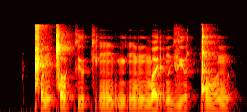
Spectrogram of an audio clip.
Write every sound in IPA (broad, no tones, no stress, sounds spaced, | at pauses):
ǁ ʊ n ǀ ʊː kʲ u kʲ ɛ ŋ͡m ṵ mʲ æ ŋ͡m ʊ n m ɜ ɾʲ ɑ̰ n vʲ ʊː ǃ ʊː n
